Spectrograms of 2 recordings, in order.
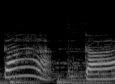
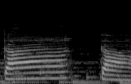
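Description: The two takes are said the same way.

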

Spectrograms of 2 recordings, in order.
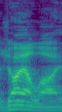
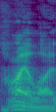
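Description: First: The first word begins with a J sound. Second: The first word begins with an H sound. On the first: The speaker calls it wrong. "It's not Jai Ally" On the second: The speaker calls it right. "it's High Ally"

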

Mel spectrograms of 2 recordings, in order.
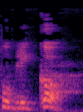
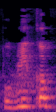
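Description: First: The stress is on the last syllable. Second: The stress is on the middle syllable.

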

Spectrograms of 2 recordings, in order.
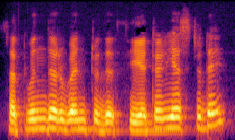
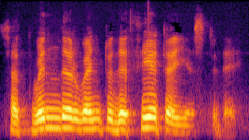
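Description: First: The pitch rises on 'theater'. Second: The pitch falls on 'theater'. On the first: It is a question. "said with a rising tone on theater" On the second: It is a statement. "said with the following tone on theater"

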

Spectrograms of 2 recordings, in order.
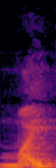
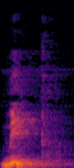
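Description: First: The vowel is an 'eye' sound. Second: The vowel is a short 'i' sound. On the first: The speaker calls it wrong. "ಮೈತ್ ಅಲ್ಲ" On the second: The speaker calls it right. "ಇದು short sound"

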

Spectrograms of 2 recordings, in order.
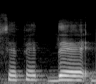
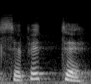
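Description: First: The suffix begins with a voiced d sound. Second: The suffix begins with a voiceless t sound. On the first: The speaker calls it wrong. "Yani bizim sözcüğümüz sepet D değil" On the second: The speaker calls it right. "sepet T olacak"

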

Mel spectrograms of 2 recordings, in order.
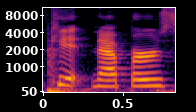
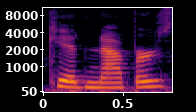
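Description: First: The first syllable ends in a t sound. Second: The first syllable ends in a d sound. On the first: Someone who joins only to get the starter kit. The speaker calls it right. "the term is kidnappers" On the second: Someone who takes children. The speaker calls it wrong. "not kidnappers. They are not taking children"

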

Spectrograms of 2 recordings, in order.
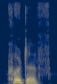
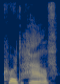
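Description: First: The word 'have' is reduced to a v sound. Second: The word 'have' is said in full. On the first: "just a V sound at the end" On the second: "instead of could have"

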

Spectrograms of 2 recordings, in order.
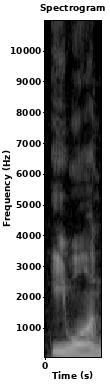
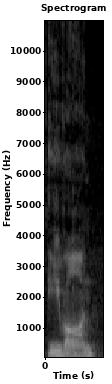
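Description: First: The middle consonant is a W sound. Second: The middle consonant is a V sound. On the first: The speaker calls it wrong. "a lot of folks say Ewan" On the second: The speaker calls it right. "the W is pronounced as a V"

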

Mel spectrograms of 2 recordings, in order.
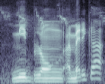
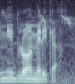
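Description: First: The middle word is the full form blong. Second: The middle word is shortened to blo. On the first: "If I were to say like" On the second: "I would say"

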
